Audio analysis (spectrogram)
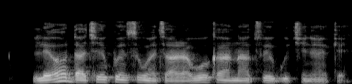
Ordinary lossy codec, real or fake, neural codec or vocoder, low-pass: none; fake; codec, 16 kHz, 16 kbps, FunCodec, trained on Chinese and English, 50 frames a second; none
